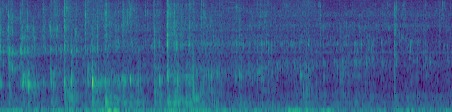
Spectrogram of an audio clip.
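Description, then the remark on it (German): Someone takes a sip of water, with soft liquid sloshing and gulping sounds over about four seconds. There is no talking, just faint background noise. “Ich trinke jetzt auch mal einen Schluck Wasser.”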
